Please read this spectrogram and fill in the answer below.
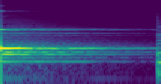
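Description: Single chime-like note from an animated logo intro sting, struck once at the start and ringing out, fading slowly to almost nothing over two seconds.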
